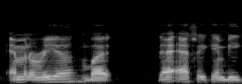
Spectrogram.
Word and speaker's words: amenorrhea: Irregular periods or amenorrhea. I say it wrong, but actually had a client that dealt with that, and I was able to fix that. I'm pretty sure I'm saying it wrong, amenorrhea, but that actually can be cured by proper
